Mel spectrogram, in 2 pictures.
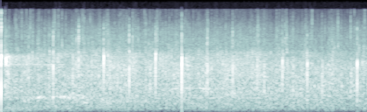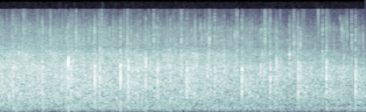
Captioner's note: applause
